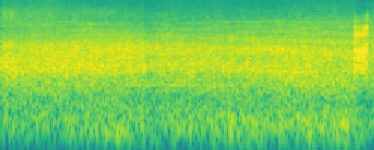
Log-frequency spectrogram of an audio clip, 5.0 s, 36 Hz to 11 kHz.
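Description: An American Airlines Boeing 737 MAX 8 jet from Dallas roars steadily at an airport, a broad continuous rumble at constant loudness throughout.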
